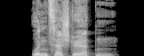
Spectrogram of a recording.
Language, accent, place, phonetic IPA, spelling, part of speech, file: German, Germany, Berlin, [ˈʊnt͡sɛɐ̯ˌʃtøːɐ̯tn̩], unzerstörten, adjective, De-unzerstörten.ogg
- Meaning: inflection of unzerstört: 1. strong genitive masculine/neuter singular 2. weak/mixed genitive/dative all-gender singular 3. strong/weak/mixed accusative masculine singular 4. strong dative plural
